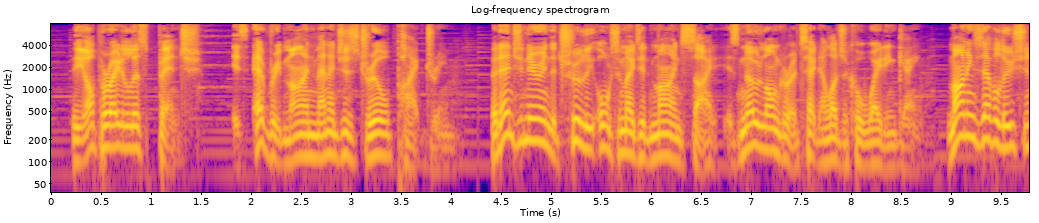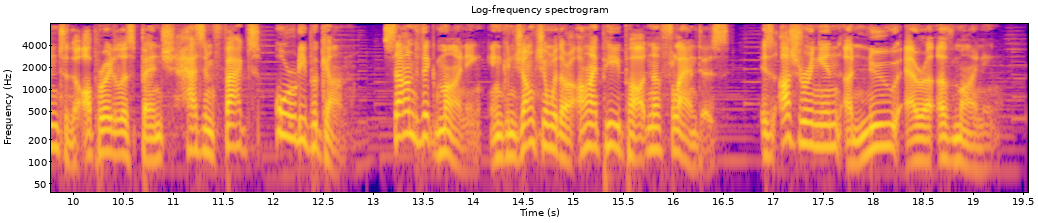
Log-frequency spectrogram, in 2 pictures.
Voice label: English Australia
